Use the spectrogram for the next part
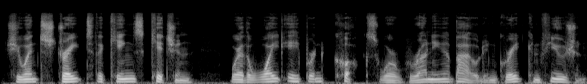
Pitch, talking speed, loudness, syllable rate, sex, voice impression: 105 Hz, 185 wpm, -21 LUFS, 5.2 syllables/s, male, masculine, middle-aged, slightly bright, halting, raspy, sincere, slightly mature, friendly, kind, modest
